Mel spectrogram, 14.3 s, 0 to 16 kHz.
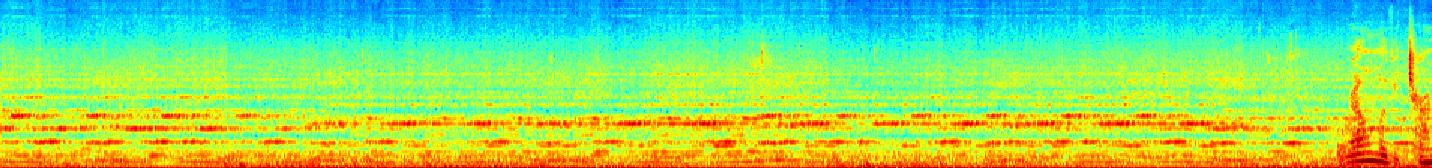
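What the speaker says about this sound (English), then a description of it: "Realm of eternal rain." Steady rain falls across the scene in Final Fantasy 9, a continuous wash of patter layered with sustained musical tones, with a brief voice near the end.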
